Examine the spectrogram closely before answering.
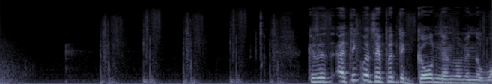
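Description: Footsteps run on a hard floor.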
